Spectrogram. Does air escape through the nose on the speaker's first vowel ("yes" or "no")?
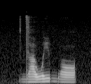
no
